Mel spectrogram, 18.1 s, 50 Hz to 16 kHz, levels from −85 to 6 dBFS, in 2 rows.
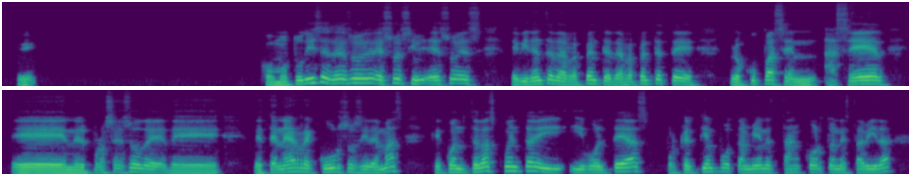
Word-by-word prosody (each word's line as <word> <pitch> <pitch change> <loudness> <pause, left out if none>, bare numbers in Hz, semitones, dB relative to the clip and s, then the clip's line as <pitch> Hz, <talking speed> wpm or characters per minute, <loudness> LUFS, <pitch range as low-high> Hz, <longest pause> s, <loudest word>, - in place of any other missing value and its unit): Sí. - - -3 2.3
Como 115 -1 -1
tú 155 +6 +2
dices, 200 +2 +4
eso 190 +2 +4
eso 170 +2 +1
sí 165 -1 0
eso 155 +4 0
es 170 -3 -3 0.3
evidente 140 +6 +1
de 145 -4 +3
repente 130 +4 0
de 125 0 -1
repente 155 +7 -1
te 135 -8 0 0.3
preocupas 145 +8 -1
en 120 -2 -1
hacer, 145 +8 +2 0.3
en 115 -1 +4
el 115 -1 0
proceso 135 +6 -3
de 130 -5 0
de 110 -2 -2 0.3
de 115 - -2
tener 135 +8 +1
recursos 150 -1 -1
y 130 - -1
demás 160 +10 -1 0.3
que 130 - -5
cuando 145 +1 0
te 150 - +3
das 185 +3 +2
cuenta 190 -1 +1
y 145 -4 +2
y 135 - -1
volteas 165 +8 +1
porque 125 0 -5
el 130 -3 -3
tiempo 160 +2 -2
también 140 +1 -1
es 135 -5 -6
tan 140 +3 -8
corto 140 +1 -4
en 140 - -1
esta 135 +1 -4
vida 145 +6 0
140 Hz, 150 wpm, -23 LUFS, 125-160 Hz, 2.3 s, dices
